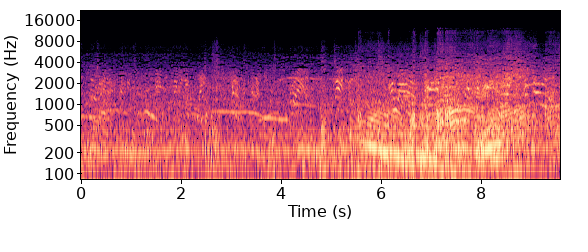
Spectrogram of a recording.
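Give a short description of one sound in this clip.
Motorcycle engines rev loudly and roar away.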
